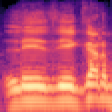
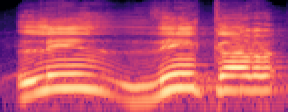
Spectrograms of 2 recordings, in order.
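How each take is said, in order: First: The z sound is said plainly, without extra weight. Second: The z sound is drawn out and pressed harder. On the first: The speaker calls it wrong. "Yang tadinya biasa saja bacanya" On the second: The speaker calls it right. "tarik liz lizikr ... Nah begitu. Itu namanya nabroh"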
